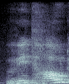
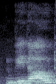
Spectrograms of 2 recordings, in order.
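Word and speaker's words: without: इसके अलावा इसको हम विथआउट भी पढ़ते हैं और विदाउट भी पढ़ते हैं, दोनों जगहों पर ये एकदम सही है।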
